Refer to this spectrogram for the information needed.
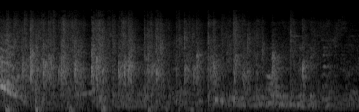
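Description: Audience applause: many hands clapping in a dense, steady patter that holds for several seconds without fading, with a few voices murmuring underneath.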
